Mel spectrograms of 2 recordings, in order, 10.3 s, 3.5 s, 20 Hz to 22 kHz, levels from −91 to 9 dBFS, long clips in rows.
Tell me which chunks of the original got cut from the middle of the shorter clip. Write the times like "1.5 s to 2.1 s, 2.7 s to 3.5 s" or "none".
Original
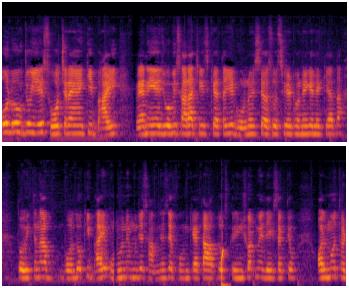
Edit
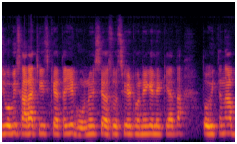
none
